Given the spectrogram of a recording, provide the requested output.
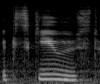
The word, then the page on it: excused: American English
